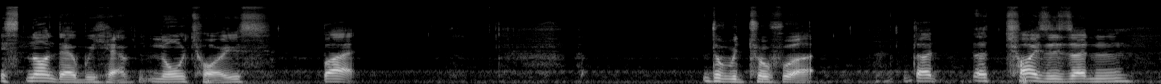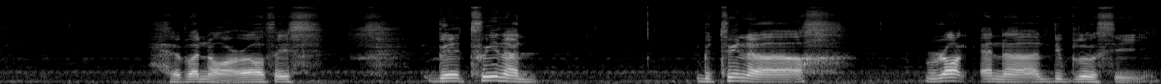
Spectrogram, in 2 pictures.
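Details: Ataxic dysarthria in a man living with ataxia, a condition he says worsens over time and across generations, with a poor prognosis.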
